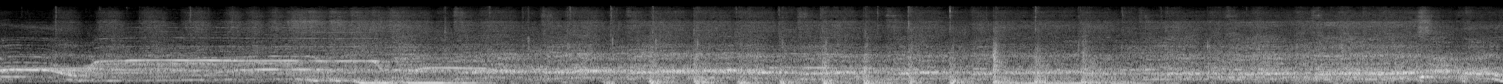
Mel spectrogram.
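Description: Ballermann party schlager played live over a big PA: held notes at first, then a heavy bass drum beat comes in about four seconds in, with the crowd cheering along.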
